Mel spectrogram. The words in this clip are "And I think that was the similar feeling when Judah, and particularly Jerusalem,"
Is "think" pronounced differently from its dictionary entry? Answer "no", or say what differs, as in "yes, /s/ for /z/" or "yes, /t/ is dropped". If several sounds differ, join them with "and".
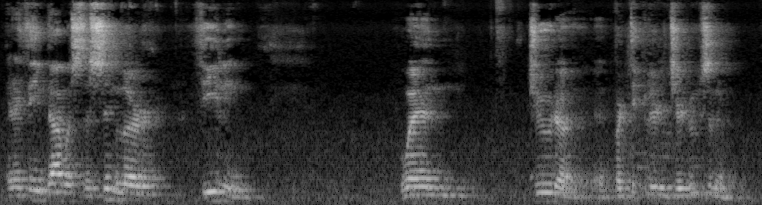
no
